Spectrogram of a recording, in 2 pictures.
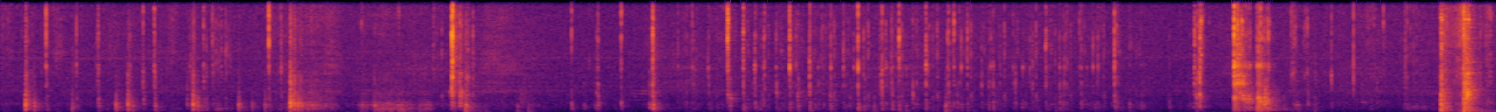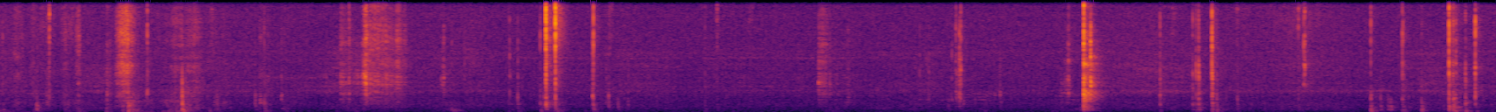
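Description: Plastic clicks and knocks from a Holden VDO instrument cluster being handled and fitted together by hand, with a screwdriver working its screws at first. There is a handful of louder knocks, the loudest about halfway through.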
